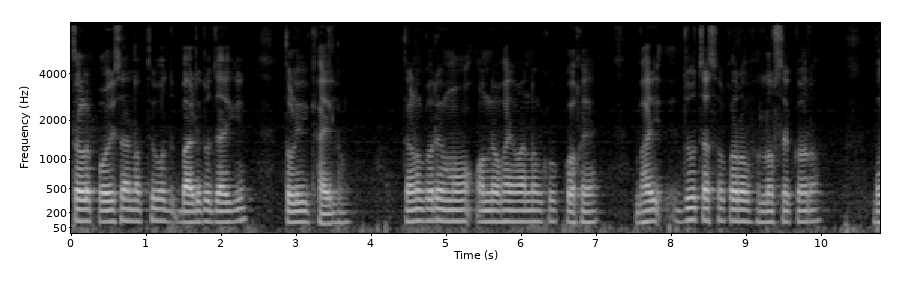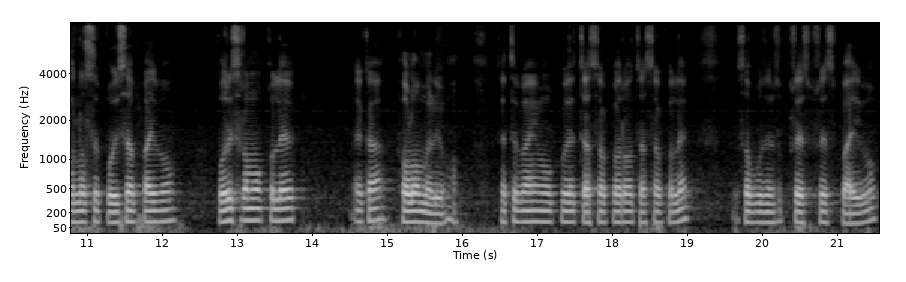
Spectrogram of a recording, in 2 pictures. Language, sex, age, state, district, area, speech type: Odia, male, 30-45, Odisha, Kandhamal, rural, spontaneous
